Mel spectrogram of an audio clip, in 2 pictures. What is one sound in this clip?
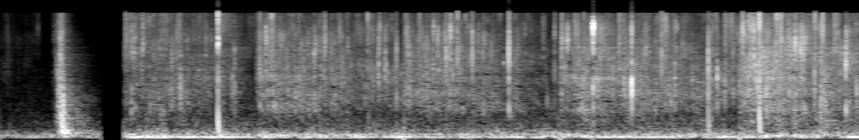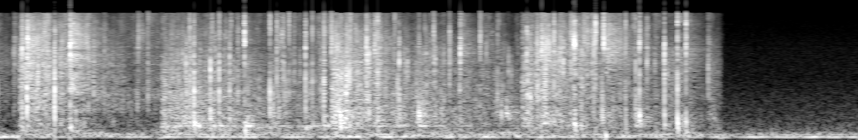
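Crunchy slime crackles and pops as it is squeezed.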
